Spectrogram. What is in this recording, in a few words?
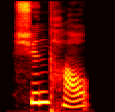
"熏陶", Chinese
